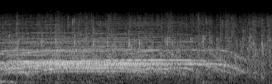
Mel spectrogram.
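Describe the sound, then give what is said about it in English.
A large crowd applauds and cheers loudly for Michelle Wolf, a dense wash of clapping with whooping voices that holds steady for a couple of seconds, then gradually fades toward the end. “Give it up one more time for Michelle Wolf.”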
